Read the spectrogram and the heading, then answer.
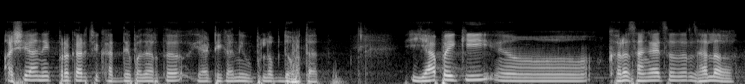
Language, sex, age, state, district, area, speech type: Marathi, male, 45-60, Maharashtra, Buldhana, urban, spontaneous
